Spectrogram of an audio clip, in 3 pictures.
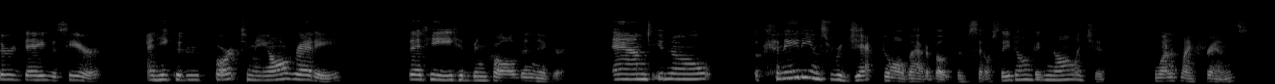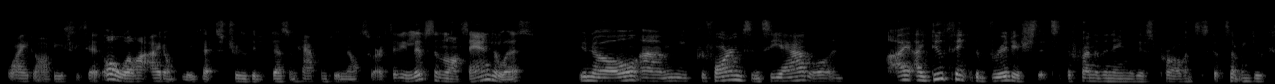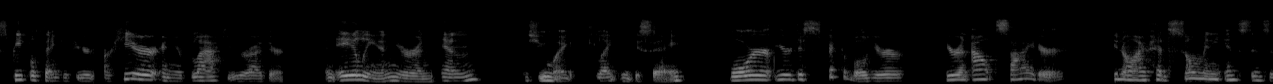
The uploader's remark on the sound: I interviewed. Over Zoom while travelling west last summer.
